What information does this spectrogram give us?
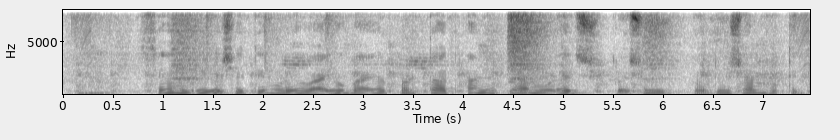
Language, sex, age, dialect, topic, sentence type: Marathi, male, 18-24, Varhadi, agriculture, statement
